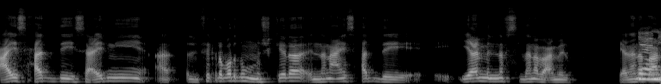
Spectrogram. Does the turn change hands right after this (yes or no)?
no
